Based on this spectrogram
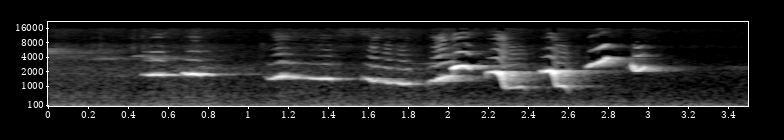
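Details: White-rumped shama of the 2024 season, offered for sale, singing in the 'forest voice' style, running along the perch with tail raised. Clear whistled phrases slide downward, then rising and falling notes follow in a quick ascending run.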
